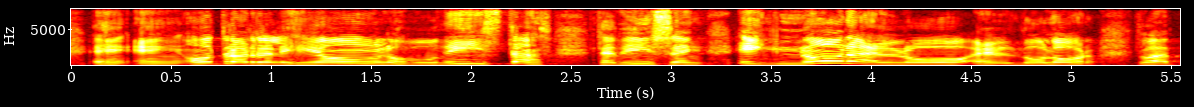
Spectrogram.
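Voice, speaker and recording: Delivering a church sermon, a male pastor swings from loud, high peaks down to low, quiet passages. His speech is full of fillers and repeated words.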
